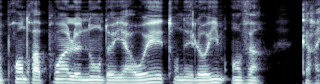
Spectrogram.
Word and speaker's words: Yahweh: Ils prennent la troisième lettre, la lettre Vav, et la prononcent comme un son V. Donc au lieu d'utiliser le son W, elles obtiennent Yahvé.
